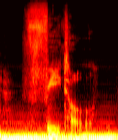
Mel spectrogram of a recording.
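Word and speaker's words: foetal: Whilst I applaud your use of the proper English spelling of the word, I'm afraid the pronunciation is still simply fetal.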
